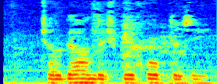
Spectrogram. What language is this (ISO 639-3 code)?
pus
